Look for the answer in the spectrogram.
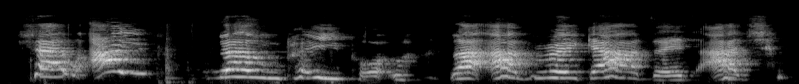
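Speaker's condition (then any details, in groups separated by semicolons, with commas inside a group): Cerebral palsy; slow speech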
